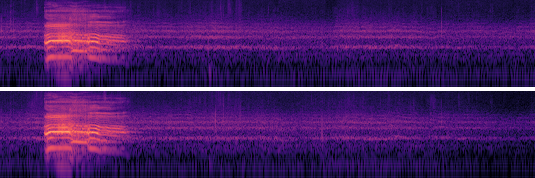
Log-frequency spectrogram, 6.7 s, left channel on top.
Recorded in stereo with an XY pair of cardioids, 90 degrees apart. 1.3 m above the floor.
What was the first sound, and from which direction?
A scream, 10° right.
